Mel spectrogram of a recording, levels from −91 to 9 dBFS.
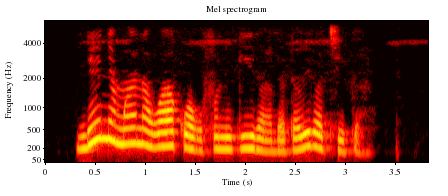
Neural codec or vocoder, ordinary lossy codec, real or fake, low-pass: none; Opus, 64 kbps; real; 5.4 kHz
